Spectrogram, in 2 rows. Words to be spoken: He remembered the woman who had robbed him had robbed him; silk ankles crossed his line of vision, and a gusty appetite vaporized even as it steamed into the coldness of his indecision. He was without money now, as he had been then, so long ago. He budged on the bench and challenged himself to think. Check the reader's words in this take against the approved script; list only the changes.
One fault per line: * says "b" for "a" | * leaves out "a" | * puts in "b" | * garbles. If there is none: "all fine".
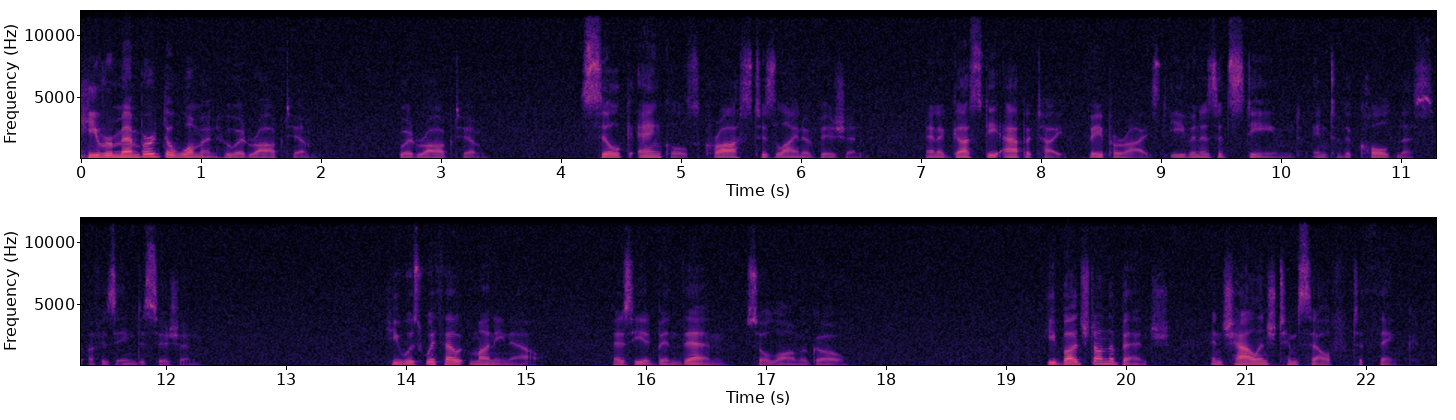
all fine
